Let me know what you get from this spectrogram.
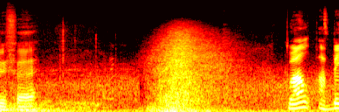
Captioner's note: whooshing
